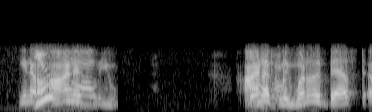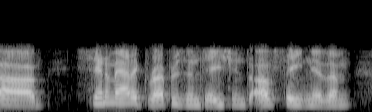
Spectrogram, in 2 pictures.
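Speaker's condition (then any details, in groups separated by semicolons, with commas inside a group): Cerebral palsy; spinal curve; runs out of breath, one-breath rushes, pauses, false starts, stuttering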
